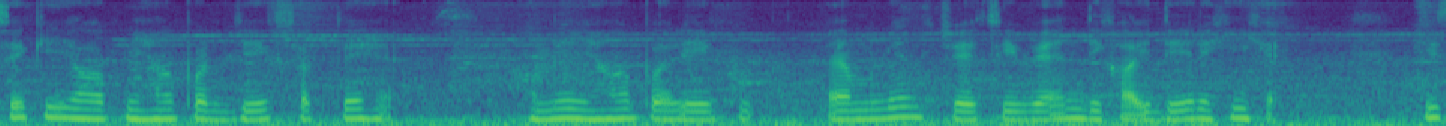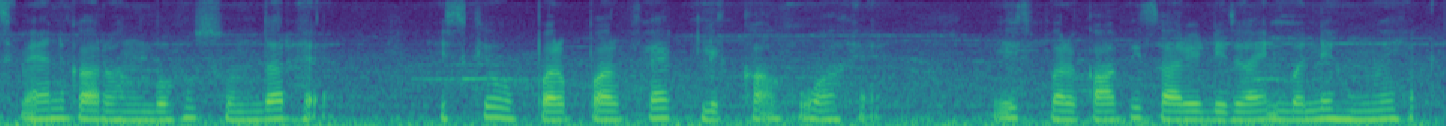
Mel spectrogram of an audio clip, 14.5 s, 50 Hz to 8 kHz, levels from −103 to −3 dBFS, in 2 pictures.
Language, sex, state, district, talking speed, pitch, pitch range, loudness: Hindi, female, Uttar Pradesh, Muzaffarnagar, 165 wpm, 165 Hz, 155-175 Hz, -33 LUFS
